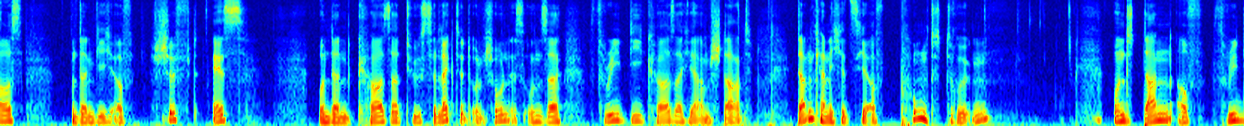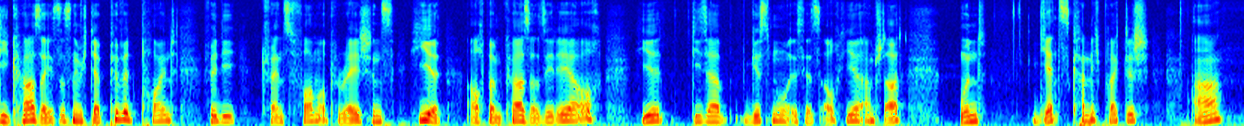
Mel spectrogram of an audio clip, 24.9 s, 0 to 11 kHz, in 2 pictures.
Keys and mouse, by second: 0.4-1.5 shift+middle drag, 2.0 shift+s, 4.7 middle drag, 16.6 middle click, 17.9 middle click, 19.1 middle drag, 22.3 middle click, 24.1 s, 24.2 a.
